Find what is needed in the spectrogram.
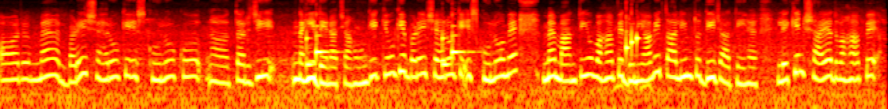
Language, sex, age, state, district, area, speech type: Urdu, female, 18-30, Uttar Pradesh, Aligarh, urban, spontaneous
